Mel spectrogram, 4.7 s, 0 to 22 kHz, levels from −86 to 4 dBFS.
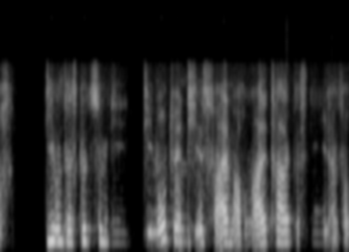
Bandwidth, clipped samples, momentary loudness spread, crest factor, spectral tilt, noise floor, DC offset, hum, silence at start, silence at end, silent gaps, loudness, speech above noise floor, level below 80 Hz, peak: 8 kHz; under 0.1%; 16 LU; 20 dB; -5.5 dB/octave; -54 dBFS; under 0.1%; none; 0 s; 0 s; none; -23 LUFS; 31 dB; -74 dBFS; -4 dBFS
